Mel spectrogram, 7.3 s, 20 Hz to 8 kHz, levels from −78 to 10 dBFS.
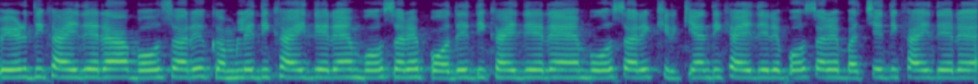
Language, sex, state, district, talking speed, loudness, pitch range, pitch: Hindi, female, Bihar, Patna, 270 wpm, -13 LUFS, 265-275 Hz, 275 Hz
